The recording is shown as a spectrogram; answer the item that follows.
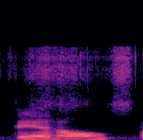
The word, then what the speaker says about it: Faneuil Hall: There, just across the way a bit is a place called Faneuil Hall. Actually, some of the locals, I think, pronounce it Faneuil, but Faneuil Hall is a great place.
